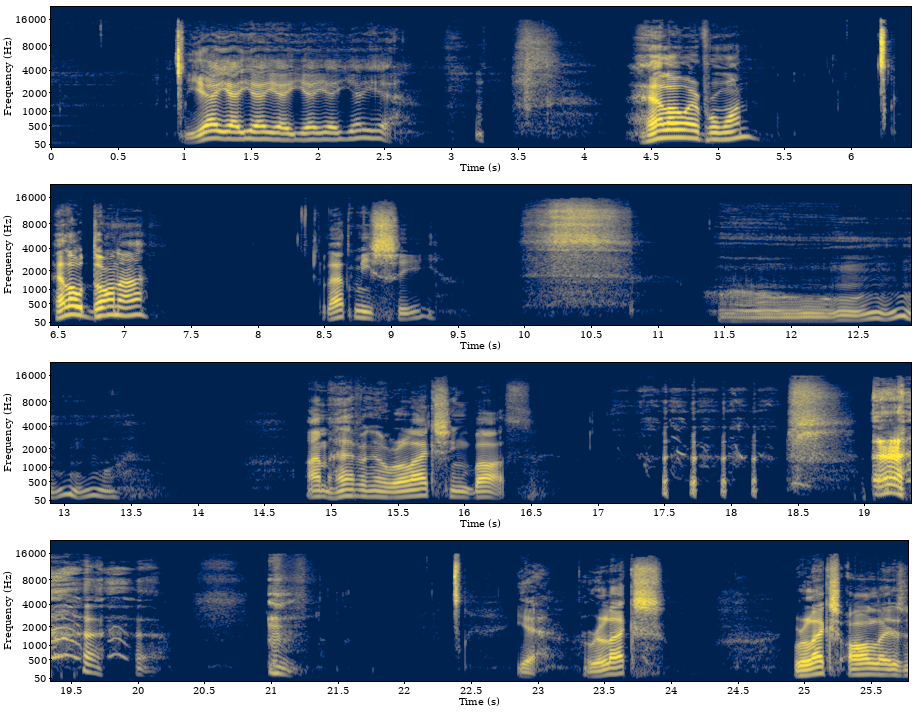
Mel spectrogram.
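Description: A man talks into a close microphone with animation, in bursts.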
